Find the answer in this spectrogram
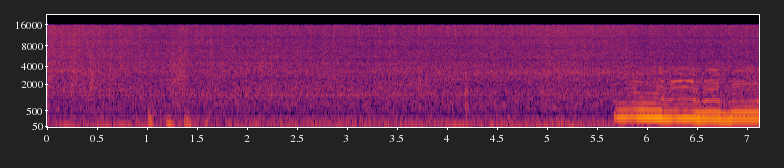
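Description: French fries deep-frying in a pot of oil and beef patties frying in a skillet: a steady sizzle. Near the end a person's voice holds one drawn-out sound for about a second and a half, louder than the frying.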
